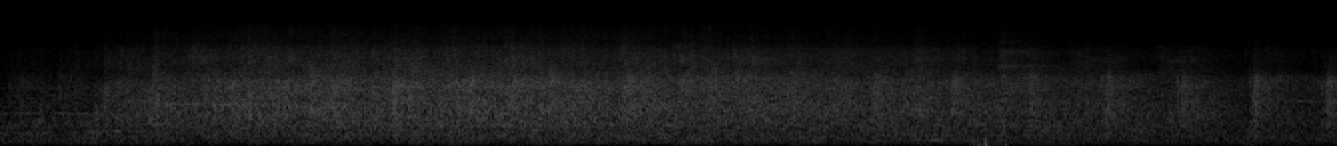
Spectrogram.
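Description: Congregation applauding: the clapping swells over the first couple of seconds, holds, and tapers off toward the end.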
